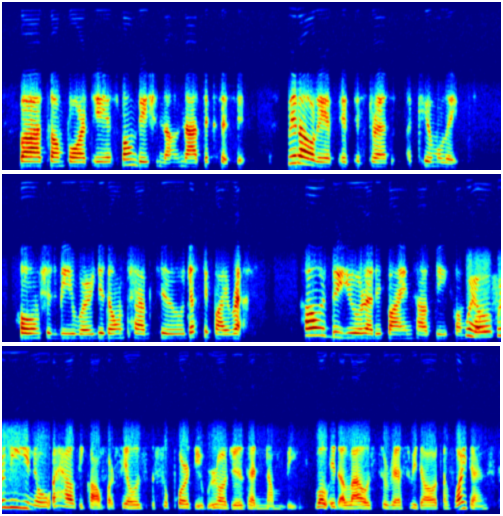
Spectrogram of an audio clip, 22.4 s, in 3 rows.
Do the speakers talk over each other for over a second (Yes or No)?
No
